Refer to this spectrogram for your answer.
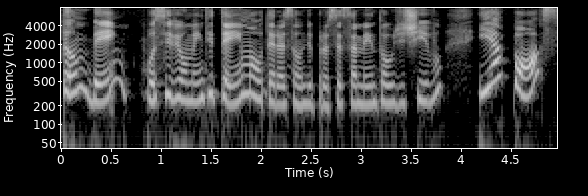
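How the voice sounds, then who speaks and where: A woman speaks at a moderate pace with lively intonation. The recording is very clean, with a silent background and a dry, close sound with no echo. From Brazil, Rio Grande do Sul. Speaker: speech therapist. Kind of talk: interview.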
